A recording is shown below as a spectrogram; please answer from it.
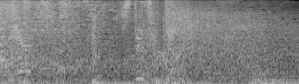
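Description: Stunning spell cast in the Hogwarts Legacy video game, a loud burst of crackling magical impact with whooshing energy, dense and continuous over about two seconds amid combat effects.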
